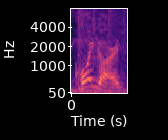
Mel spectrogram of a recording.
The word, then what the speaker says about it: Højgaard: But anyway, Højgaard. Outstanding. I'm pretty sure they didn't give me a pronunciation. Højgaard is correct.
